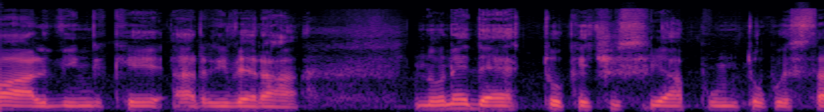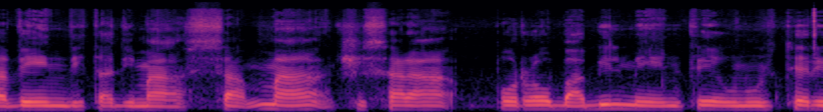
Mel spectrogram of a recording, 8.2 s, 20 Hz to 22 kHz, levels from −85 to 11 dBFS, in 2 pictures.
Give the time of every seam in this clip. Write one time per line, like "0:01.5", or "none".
none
